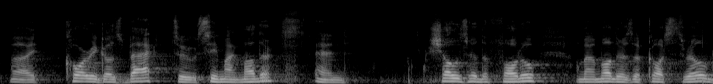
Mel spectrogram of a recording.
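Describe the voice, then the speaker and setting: A man in his eighties from the Netherlands, telling his life story in a wry, gently humorous way. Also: mid-range voice. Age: 80s. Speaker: Holocaust survivor speaker. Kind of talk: personal storytelling talk.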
